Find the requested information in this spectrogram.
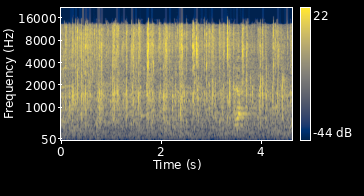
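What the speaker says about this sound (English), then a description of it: "Come on guys, we can have a round of applause for this." A reunion crowd gives a round of applause, dense, steady clapping close by with crowd noise mixed in throughout.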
